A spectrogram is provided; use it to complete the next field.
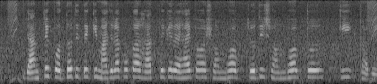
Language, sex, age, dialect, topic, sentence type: Bengali, female, 18-24, Jharkhandi, agriculture, question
